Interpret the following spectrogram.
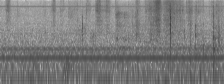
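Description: Soft rustling and a few faint clicks as fingers handle and press a cotton-cord macramé heart onto a burlap-covered board, over a steady low hum.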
